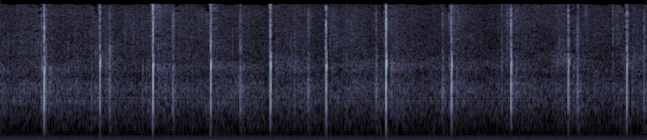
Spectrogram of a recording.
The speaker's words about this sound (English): Just another round of applause, I think, for Rob.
